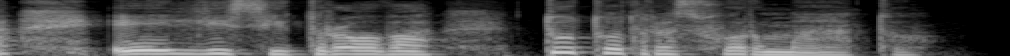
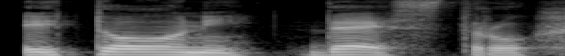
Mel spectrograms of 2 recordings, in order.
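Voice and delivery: plain reading voice

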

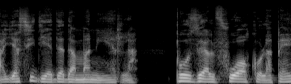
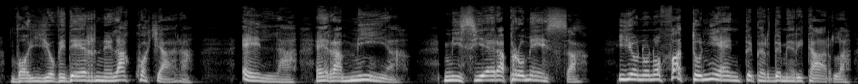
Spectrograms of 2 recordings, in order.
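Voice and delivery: Fermo, wounded and insistent; 3 semitones higher, 4 dB louder than usual. Acted. Fermo tells Agnese Lucia was promised to him, wounded and insistent. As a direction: press it like a jilted lover who won't let go.

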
